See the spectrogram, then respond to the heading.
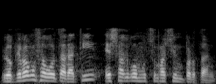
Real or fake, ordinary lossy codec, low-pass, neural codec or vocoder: fake; none; 5.4 kHz; vocoder, 44.1 kHz, 128 mel bands, Pupu-Vocoder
